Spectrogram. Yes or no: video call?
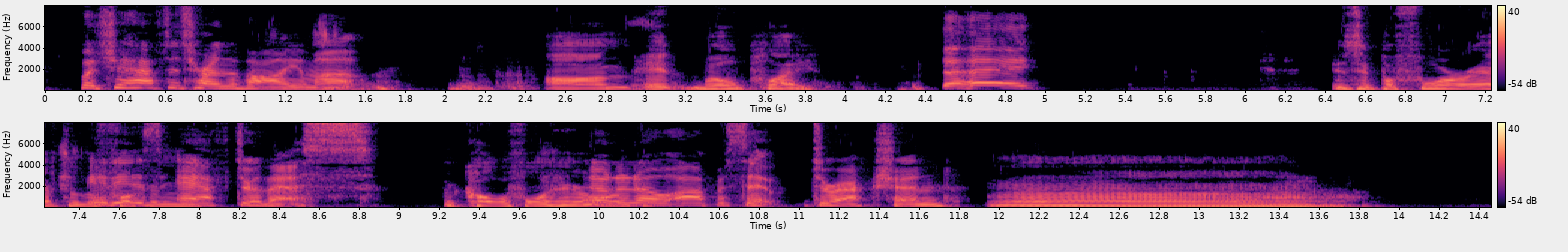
yes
